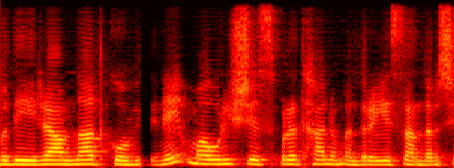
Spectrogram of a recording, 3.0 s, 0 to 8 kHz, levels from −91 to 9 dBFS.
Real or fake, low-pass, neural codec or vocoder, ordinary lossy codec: fake; none; codec, 16 kHz, about 1 kbps, DyCAST, with the encoder's durations; none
